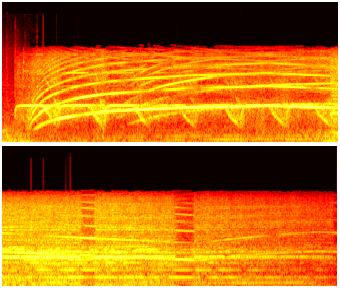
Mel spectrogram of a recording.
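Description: A fire engine siren wails, rising sweeps climbing in pitch and repeating rapidly, then settling into a sustained steady howl that gradually fades. Loud throughout, with no voices.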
